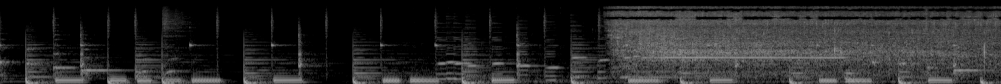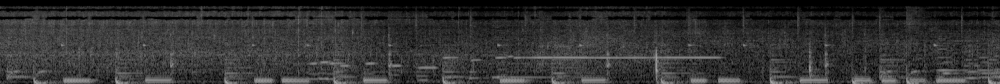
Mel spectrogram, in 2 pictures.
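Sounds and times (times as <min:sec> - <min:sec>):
soft background music with beat: 0:00.0 - 0:20.0
liver sizzling in hot oil: 0:06.0 - 0:20.0.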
